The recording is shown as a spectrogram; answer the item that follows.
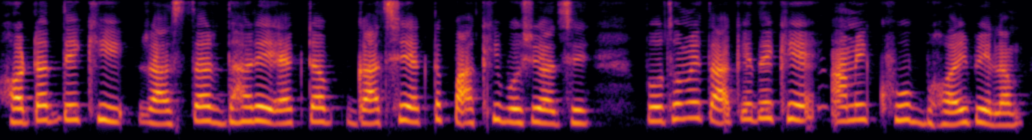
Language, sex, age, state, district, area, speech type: Bengali, female, 18-30, West Bengal, Uttar Dinajpur, urban, spontaneous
